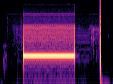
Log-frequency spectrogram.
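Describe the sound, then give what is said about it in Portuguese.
A telephone dial tone heard while calling a mobile phone: one loud, steady buzzing tone lasting about a second, which cuts off abruptly and is followed by a few short clicks. “Eu acho que eu vou ligar pro teu telefone celular.”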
